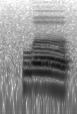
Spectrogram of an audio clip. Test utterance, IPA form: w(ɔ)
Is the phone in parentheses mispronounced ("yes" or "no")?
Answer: yes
